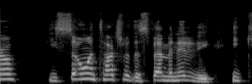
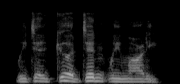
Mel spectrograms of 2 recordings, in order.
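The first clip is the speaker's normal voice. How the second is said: spoken in a whisper; 6 semitones lower, 5 dB quieter than usual. Narrating the Jack of Diamonds dying in two characters' arms, whispering. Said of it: "and he whispers".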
